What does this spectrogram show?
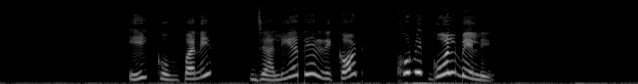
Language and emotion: Bengali, disgusted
